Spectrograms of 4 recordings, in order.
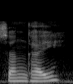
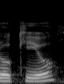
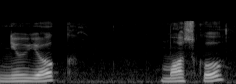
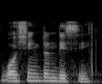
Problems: none marked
